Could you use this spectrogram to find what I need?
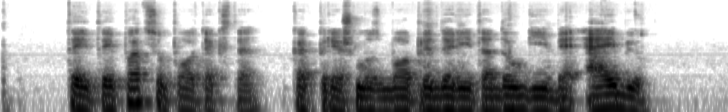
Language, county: Lithuanian, Kaunas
